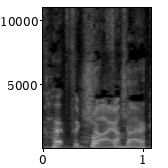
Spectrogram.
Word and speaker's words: Hertfordshire: It's from Hertfordshire. – Hertfordshire. Yeah. But you have to say it like Hertfordshire.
